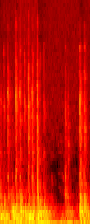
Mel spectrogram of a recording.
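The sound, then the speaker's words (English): Rapid clacking of computer keys in an irregular burst, fairly loud, with a brief lull before a few more keystrokes. No one speaks. “I need a quieter keyboard.”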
